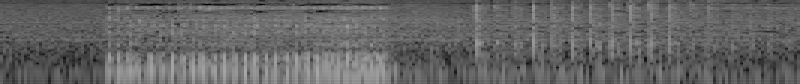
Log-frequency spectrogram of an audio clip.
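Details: Sleeping Boxer dog snores in a deep, buzzing rattle lasting about one and a half seconds, followed by a run of crisp flapping-lip clicks repeated several times a second.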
